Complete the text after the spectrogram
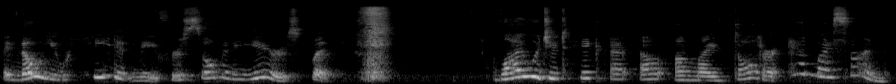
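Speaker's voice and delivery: pleading through hurt; tearful plea. Retold or imitated. Confronting mother, tearful.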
